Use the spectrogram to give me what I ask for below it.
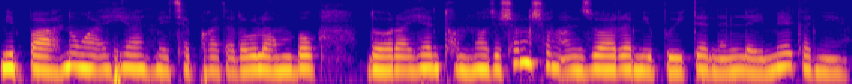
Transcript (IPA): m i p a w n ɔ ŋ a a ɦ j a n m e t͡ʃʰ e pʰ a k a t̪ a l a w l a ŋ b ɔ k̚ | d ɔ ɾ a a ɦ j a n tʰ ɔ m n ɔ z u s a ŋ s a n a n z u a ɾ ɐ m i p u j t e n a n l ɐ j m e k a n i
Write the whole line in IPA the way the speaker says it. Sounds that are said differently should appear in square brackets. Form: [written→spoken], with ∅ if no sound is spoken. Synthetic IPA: m i p a [w→∅] n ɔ ŋ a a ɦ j a n m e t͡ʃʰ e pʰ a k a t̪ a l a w l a ŋ b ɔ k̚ | d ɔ ɾ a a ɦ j a n tʰ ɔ m n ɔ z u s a ŋ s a [n→ŋ] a n z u a ɾ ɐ m i p u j t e n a n l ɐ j m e k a n i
